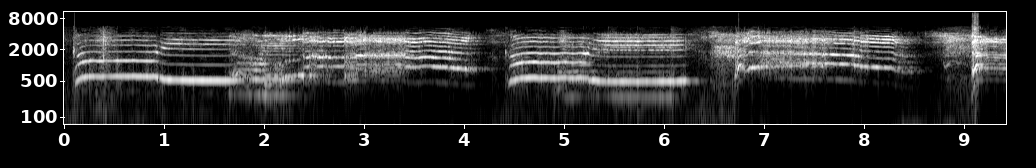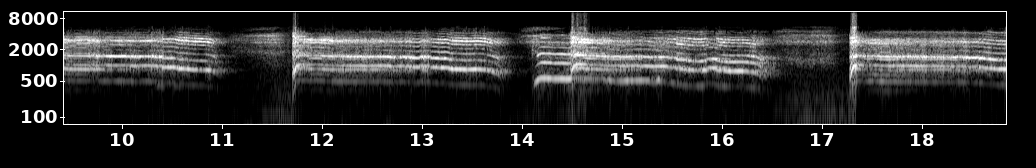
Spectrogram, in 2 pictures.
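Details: A dog vocalizing as if calling for Cody: long, sustained, wavering howl-like cries with strong tonal harmonics, some sliding and some crying in quality, broken by short pauses and a few sharp clicks.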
